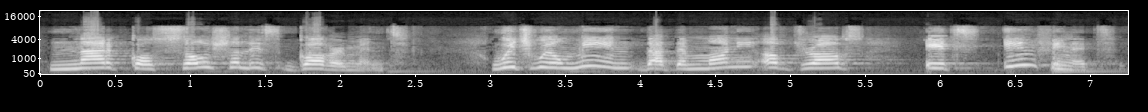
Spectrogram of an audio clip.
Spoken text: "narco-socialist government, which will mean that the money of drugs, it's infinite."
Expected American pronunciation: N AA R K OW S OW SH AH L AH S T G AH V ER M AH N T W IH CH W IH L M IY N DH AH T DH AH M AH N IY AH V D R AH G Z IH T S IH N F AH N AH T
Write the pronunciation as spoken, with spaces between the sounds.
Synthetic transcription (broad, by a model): N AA R K OW S OW SH AH L AH S T G AH V ER M AH N T W IH CH W IH L M IY N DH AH T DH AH M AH N IY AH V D R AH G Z IH T S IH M F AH N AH T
